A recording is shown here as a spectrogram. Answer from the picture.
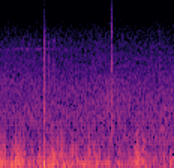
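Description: Wind buffeting a camera microphone outdoors, a low rumble, with a couple of faint sharp ticks.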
